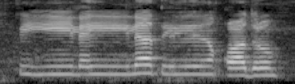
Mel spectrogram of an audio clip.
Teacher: लाम साकिन, साकिन हरफ पीछे वाले ज़बर ज़ेर पेश वाले हरफ के साथ मिलना जाता है, तो इसलिए हमने लाम साकिन को पीछे वाले ता के साथ मिला दिया, क्योंकि ता के नीचे ज़ेर है, तो ज़ेर के साथ इसको मिलाकर पढ़ा फ़ी लैलतिल क़द्र।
